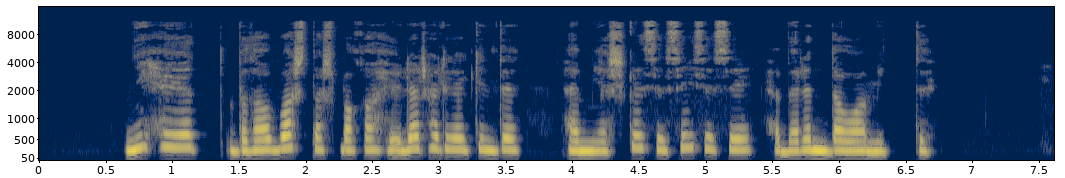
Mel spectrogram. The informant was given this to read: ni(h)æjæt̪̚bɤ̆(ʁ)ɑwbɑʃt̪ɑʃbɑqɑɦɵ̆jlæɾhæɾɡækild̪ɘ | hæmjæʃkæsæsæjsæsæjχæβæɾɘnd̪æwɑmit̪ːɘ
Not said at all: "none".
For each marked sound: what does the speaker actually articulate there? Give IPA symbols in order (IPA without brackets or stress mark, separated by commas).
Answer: h, ð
